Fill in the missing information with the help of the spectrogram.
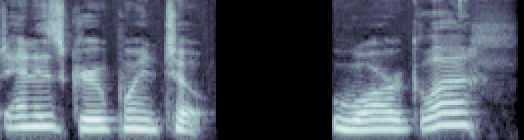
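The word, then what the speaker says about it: Ouargla: Hart and his group went to Warla.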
